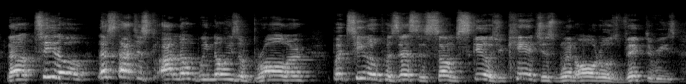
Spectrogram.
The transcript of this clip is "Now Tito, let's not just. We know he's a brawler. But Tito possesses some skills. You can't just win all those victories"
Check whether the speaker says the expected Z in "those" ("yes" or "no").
yes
